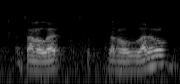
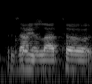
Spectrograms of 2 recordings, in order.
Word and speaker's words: Zanelato: We're putting in Franco Zanoletto? Let me see. I butchered his name probably. Right here, 26. Franco Zanelato. Zanelato definitely sounds Italian.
